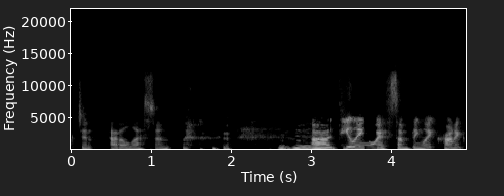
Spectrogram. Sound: laughter

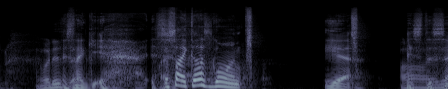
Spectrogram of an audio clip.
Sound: smacks lips

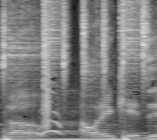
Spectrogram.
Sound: whoo!

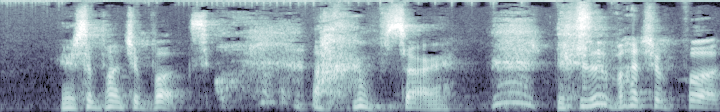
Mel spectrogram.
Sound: chuckles

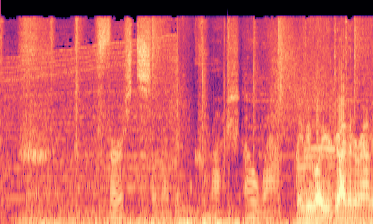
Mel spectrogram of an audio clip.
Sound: exhales

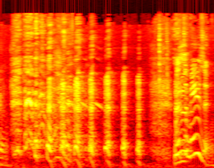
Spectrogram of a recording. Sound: laughs

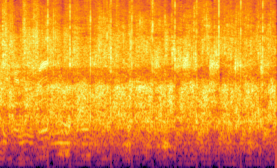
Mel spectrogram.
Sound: applause

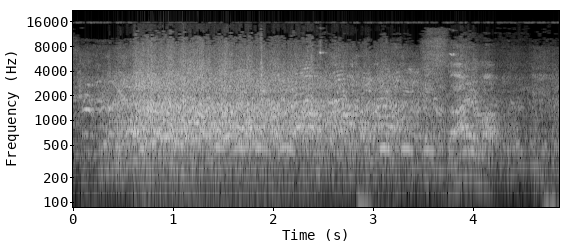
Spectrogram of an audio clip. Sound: laughter

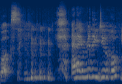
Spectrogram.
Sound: laughs

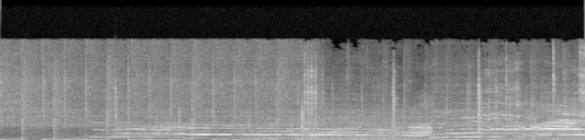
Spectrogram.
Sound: yelling

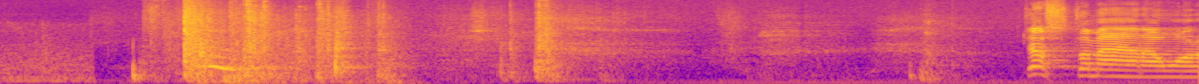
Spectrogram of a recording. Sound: furniture clattering

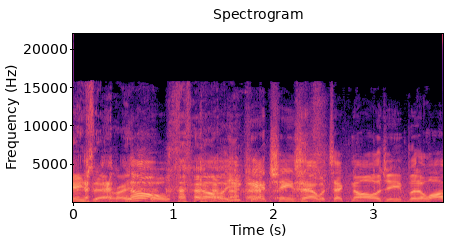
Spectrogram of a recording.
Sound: laughing

